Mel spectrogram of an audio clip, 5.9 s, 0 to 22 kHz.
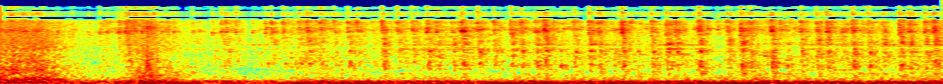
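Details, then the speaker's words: Chevy square body truck with budget small-block 350 swap, never running as well as it should, before tuning: loud, deep V8 burble at idle with throttle blips, lumpy and lazy; poor running from incorrect ignition timing. "we got it into the truck and this truck just never ran quite as good as we knew it could."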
